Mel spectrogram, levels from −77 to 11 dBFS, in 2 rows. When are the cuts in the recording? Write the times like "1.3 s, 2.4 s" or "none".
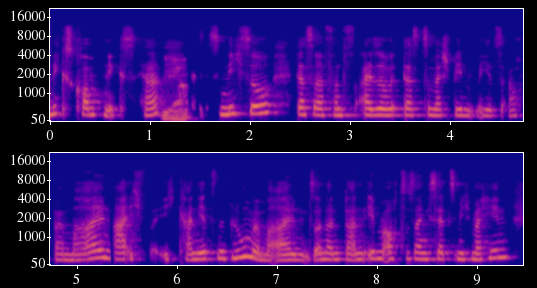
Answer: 5.3 s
